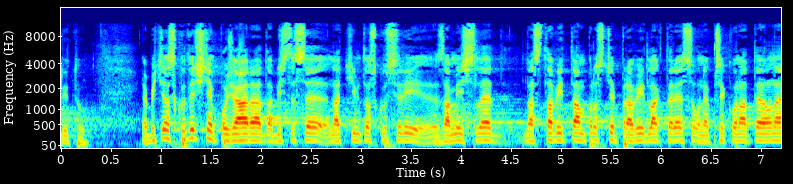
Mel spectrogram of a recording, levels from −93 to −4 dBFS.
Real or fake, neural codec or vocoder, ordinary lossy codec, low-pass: real; none; MP3, 48 kbps; 14.4 kHz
